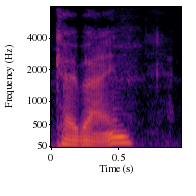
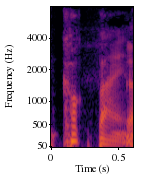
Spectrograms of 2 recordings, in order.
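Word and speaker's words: Cockbain: Kurt Cobain, and not Ian Cockbane. – No, not Cockbane. – It's a silent CNK, which we talked about last week. I don't know too many names where you have 2 silent letters.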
